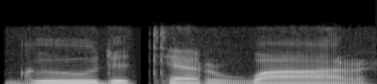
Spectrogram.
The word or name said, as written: gout de terroir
